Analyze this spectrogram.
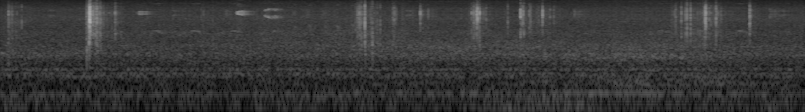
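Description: House sparrow pecking seeds in a concrete bowl: scattered sharp clicks, the loudest about a second in and more through the second half. A few faint high bird chirps come in the first three seconds, over a steady low background hum.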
